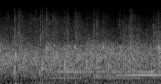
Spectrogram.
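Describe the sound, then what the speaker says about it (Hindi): Steady studio audience applause for a guest on a Hindi-Urdu television show, a dense, continuous wash of many hands clapping at even loudness throughout. "लैबा के लिए तालियां बजाइए जी।"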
